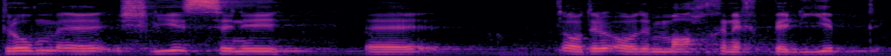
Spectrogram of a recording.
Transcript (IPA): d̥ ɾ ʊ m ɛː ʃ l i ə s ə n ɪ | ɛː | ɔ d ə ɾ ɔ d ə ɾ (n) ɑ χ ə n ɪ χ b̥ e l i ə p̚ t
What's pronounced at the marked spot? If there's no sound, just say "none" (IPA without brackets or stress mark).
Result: m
